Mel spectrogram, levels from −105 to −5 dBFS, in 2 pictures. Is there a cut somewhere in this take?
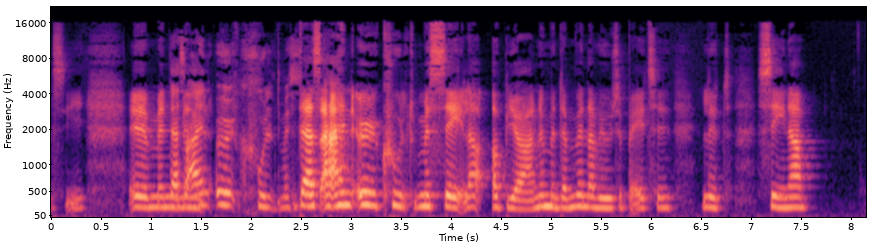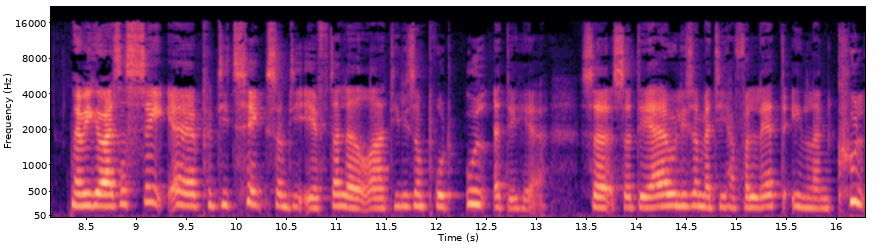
yes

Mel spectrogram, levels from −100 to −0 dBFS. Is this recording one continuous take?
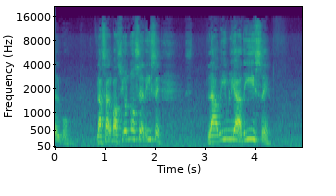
no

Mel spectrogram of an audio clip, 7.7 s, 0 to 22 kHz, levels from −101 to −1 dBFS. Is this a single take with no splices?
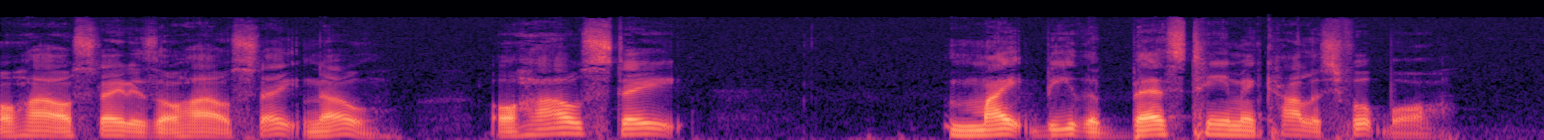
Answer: yes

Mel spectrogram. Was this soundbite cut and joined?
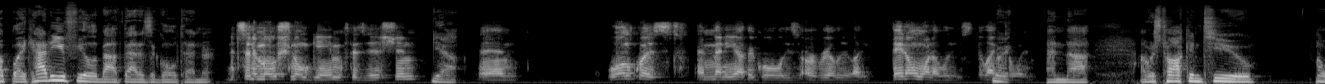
yes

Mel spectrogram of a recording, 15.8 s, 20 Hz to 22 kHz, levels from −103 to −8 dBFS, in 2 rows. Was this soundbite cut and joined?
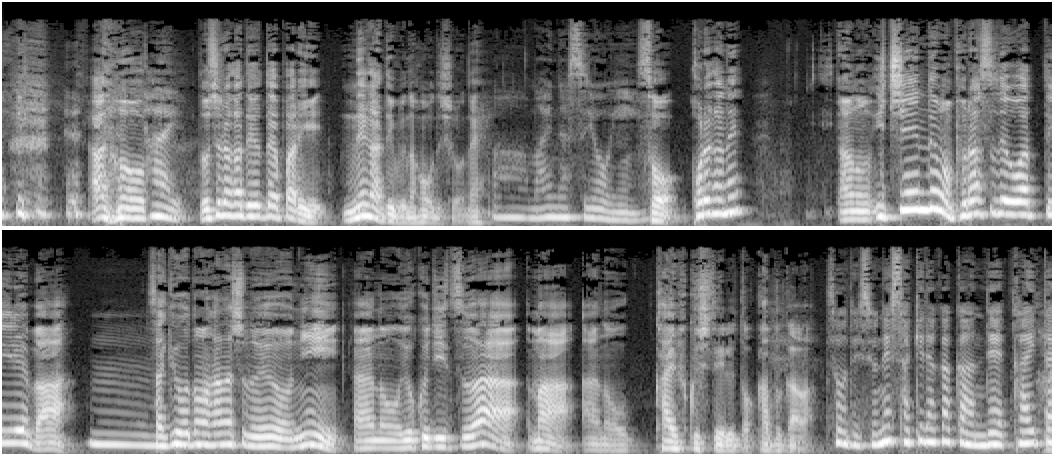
yes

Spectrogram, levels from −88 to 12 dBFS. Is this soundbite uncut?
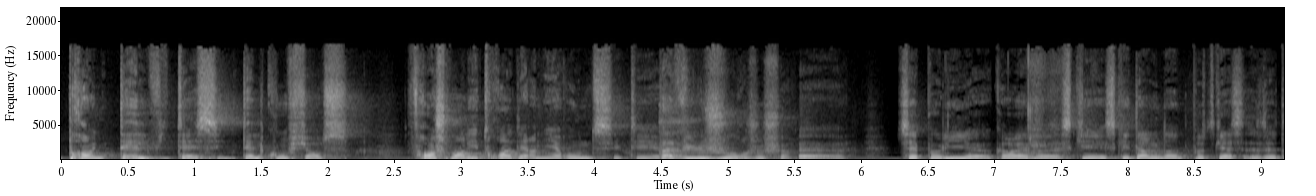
no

